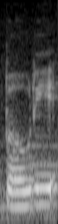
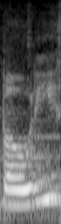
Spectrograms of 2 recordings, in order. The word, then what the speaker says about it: Bodhi: And then another boy's name that is just near and dear to my heart right now is the name Bodhi Atlas. So it's spelled BODHI, and then Atlas, ATLAS.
